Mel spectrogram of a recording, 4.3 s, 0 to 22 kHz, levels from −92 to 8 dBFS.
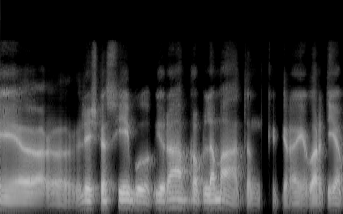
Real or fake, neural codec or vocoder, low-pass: fake; codec, 24 kHz, 0.9 kbps, WavTokenizer, large speech release; 10.8 kHz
